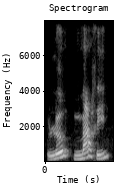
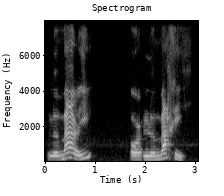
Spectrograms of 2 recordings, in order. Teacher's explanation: The R in French is guttural.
